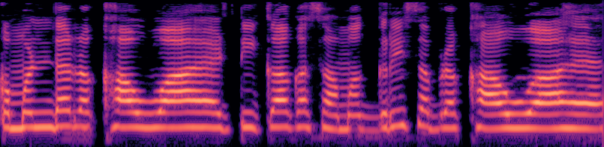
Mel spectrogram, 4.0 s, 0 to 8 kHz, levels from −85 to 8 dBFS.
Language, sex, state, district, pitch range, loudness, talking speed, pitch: Hindi, female, Bihar, Saharsa, 270-285 Hz, -13 LUFS, 165 wpm, 280 Hz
